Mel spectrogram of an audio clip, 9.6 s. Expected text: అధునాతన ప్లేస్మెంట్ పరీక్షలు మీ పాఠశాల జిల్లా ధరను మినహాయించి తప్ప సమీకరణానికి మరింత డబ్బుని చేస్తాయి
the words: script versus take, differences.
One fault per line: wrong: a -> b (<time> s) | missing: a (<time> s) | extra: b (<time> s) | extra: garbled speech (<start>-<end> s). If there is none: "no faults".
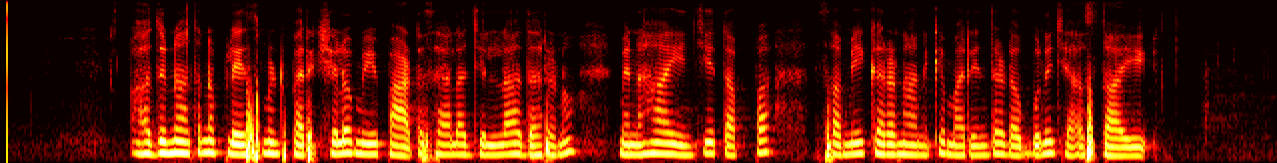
no faults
